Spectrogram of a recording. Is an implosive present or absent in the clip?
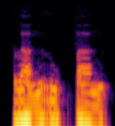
absent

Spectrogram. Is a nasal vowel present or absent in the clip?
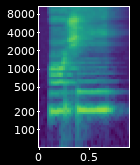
present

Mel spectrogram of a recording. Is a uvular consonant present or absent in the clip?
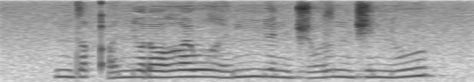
present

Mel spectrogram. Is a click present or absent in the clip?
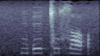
present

